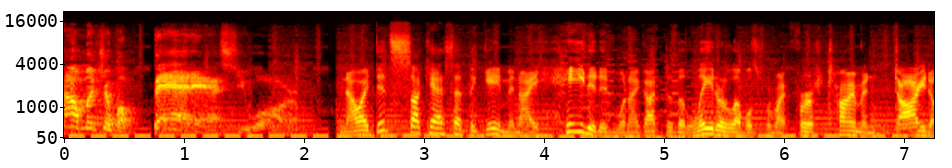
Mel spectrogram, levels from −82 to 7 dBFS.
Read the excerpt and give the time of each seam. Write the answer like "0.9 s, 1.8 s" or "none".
none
